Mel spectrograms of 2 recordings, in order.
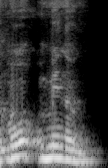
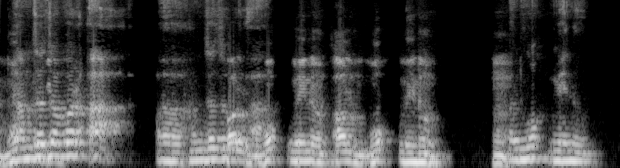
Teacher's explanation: মুমিনুন একটা ধাক্কার মতো লাগবে, কিন্তু পুরোপুরি ধাক্কা না, আপনার বাতাস বের হবে না, থেমে যাবে।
